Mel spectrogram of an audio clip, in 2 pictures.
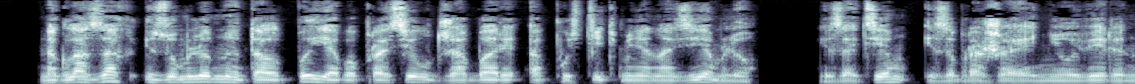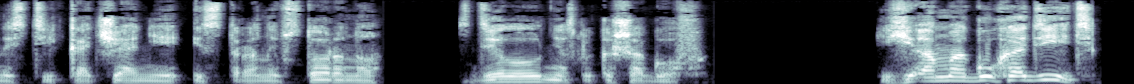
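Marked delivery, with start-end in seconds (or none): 10.1-11.2 shrill, very high yelling shout. Before an amazed crowd, the narrator takes a few steps: shouted. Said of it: "закричал я".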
